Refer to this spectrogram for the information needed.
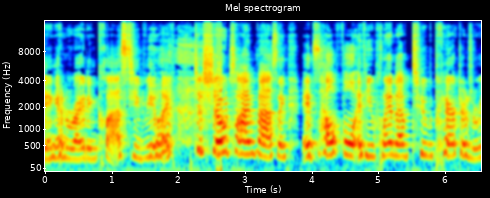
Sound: laughs

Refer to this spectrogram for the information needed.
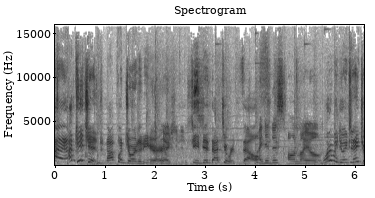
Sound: quietly

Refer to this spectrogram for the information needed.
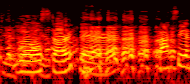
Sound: laughing

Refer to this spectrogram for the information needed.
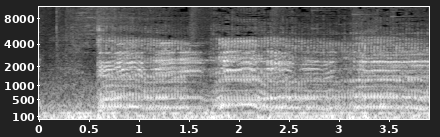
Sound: buzzes lips

